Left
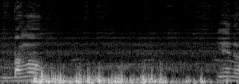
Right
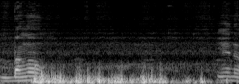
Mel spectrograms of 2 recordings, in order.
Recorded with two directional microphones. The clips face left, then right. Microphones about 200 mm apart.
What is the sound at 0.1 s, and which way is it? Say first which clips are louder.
Speech: right 2 dB; 20° right (ahead or behind).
